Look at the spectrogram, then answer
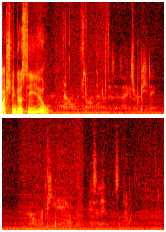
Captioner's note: team whispering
